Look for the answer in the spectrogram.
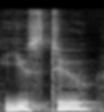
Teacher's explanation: Used to, fíjate primero en la pronunciación, el verbo use en pasado sería used, pero este used to es como una frase hecha, no tiene que ver con el verbo de use y la pronunciación lo pronunciamos como si fuera una T en medio, lo juntamos used to o bien, si estás hablando un poco más rápido, sería como used to y justa con la vocal corta al final.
